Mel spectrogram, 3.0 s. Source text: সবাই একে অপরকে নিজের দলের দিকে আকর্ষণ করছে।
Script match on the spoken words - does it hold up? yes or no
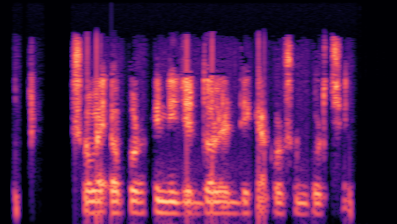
no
